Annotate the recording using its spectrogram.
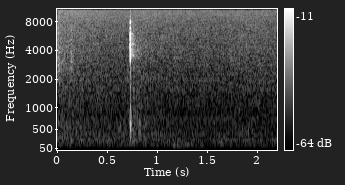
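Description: Near silence: room tone, broken by one short, faint click about three-quarters of a second in.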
